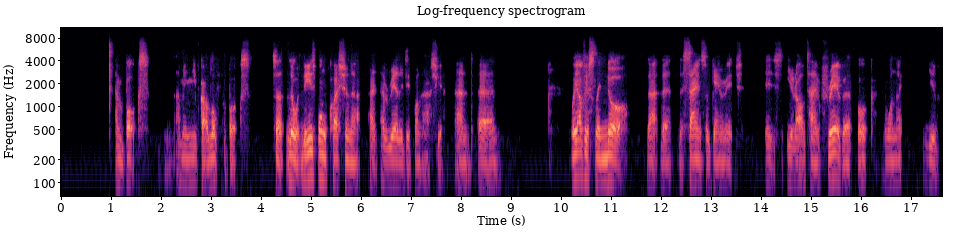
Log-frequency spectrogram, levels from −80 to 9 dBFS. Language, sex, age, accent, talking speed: English, male, 20-39, British, 155 wpm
